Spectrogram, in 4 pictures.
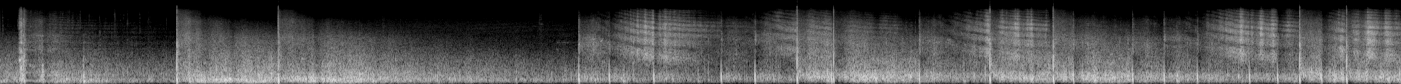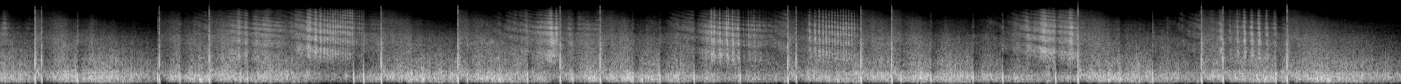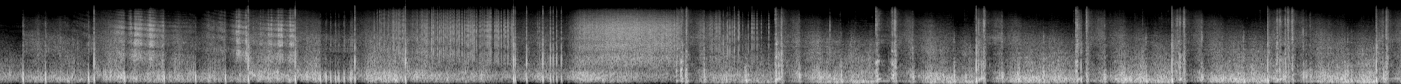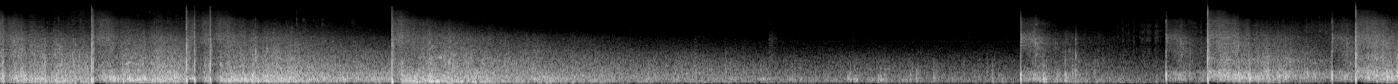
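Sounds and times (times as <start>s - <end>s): fireworks bursting with bangs: 0.0s - 56.0s
high hissing swishes: 20.8s - 22.6s.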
